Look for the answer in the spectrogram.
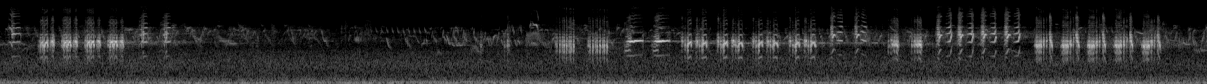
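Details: Great reed warbler recorded on 16 May 2013, delivering harsh, grating repeated chattering phrases in rapid bursts, with a brief pause mid-way before the loud churring notes resume and run on steadily.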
